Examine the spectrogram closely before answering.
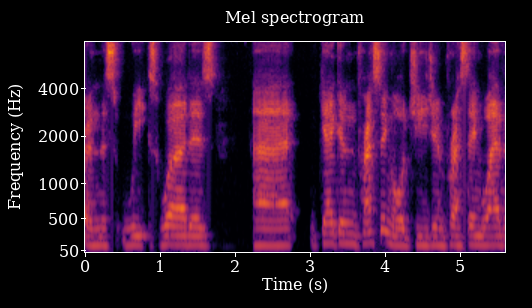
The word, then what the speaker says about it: Gegen: The correct way to say it is Gegen, like Gegen pressing.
